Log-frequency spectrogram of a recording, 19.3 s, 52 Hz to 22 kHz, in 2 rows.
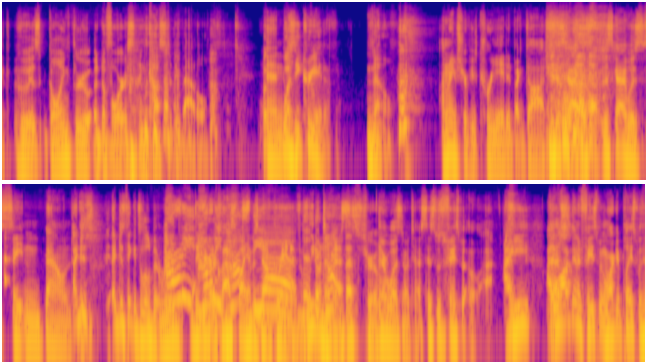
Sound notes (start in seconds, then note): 1.8 laughs; 5.9 laughs; 8.1 group laughs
